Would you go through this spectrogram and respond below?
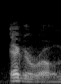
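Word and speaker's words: egoro (ἐγείρω): So the word rise in the Greek is pronounced egoro, meaning to rise from sitting or laying and to rise from death.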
